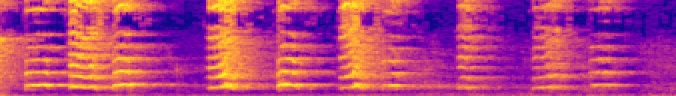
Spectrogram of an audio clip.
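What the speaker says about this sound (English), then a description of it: "Can you hear my dog squeak? She's squeaking her toy." A dog chews on a squeaky toy, producing a rapid string of shrill squeaks in quick uneven bursts, close and fairly loud with no talking.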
